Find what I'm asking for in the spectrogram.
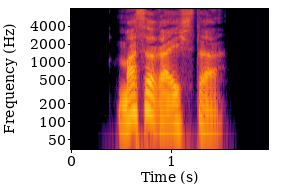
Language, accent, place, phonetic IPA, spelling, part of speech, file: German, Germany, Berlin, [ˈmasəˌʁaɪ̯çstɐ], massereichster, adjective, De-massereichster.ogg
- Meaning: inflection of massereich: 1. strong/mixed nominative masculine singular superlative degree 2. strong genitive/dative feminine singular superlative degree 3. strong genitive plural superlative degree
